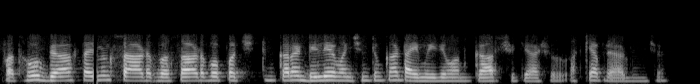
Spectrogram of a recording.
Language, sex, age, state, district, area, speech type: Kashmiri, male, 45-60, Jammu and Kashmir, Shopian, urban, conversation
